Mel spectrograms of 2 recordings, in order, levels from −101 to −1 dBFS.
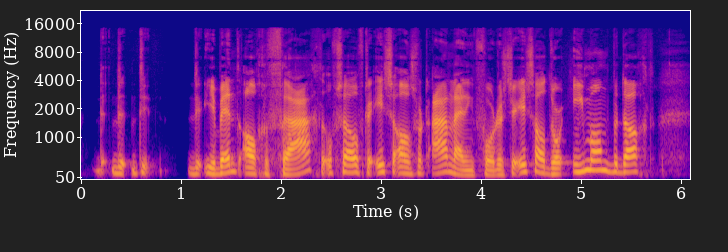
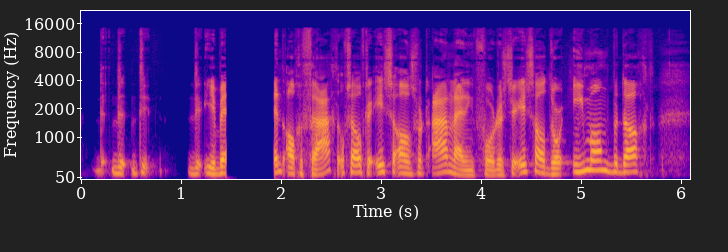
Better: first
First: none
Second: audio freezing; at 1.5 s

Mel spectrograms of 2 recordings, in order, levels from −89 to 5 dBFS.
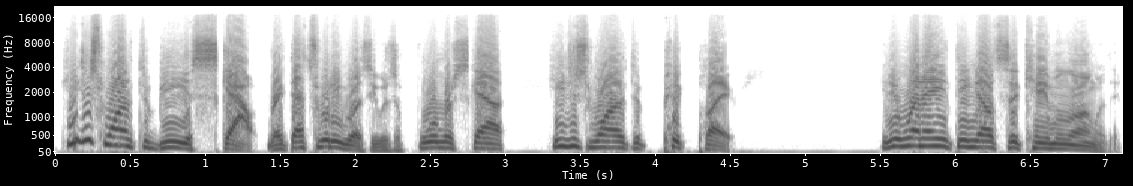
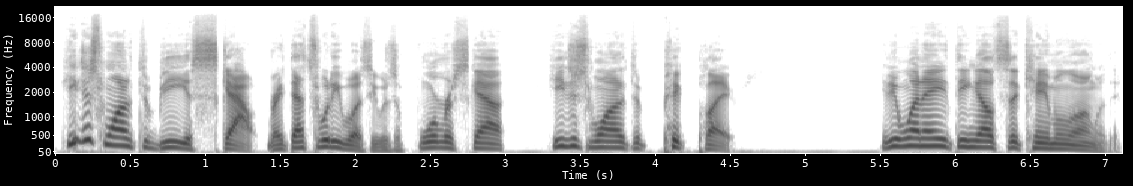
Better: second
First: distortion; heavy; 17% of the sound clipped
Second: none

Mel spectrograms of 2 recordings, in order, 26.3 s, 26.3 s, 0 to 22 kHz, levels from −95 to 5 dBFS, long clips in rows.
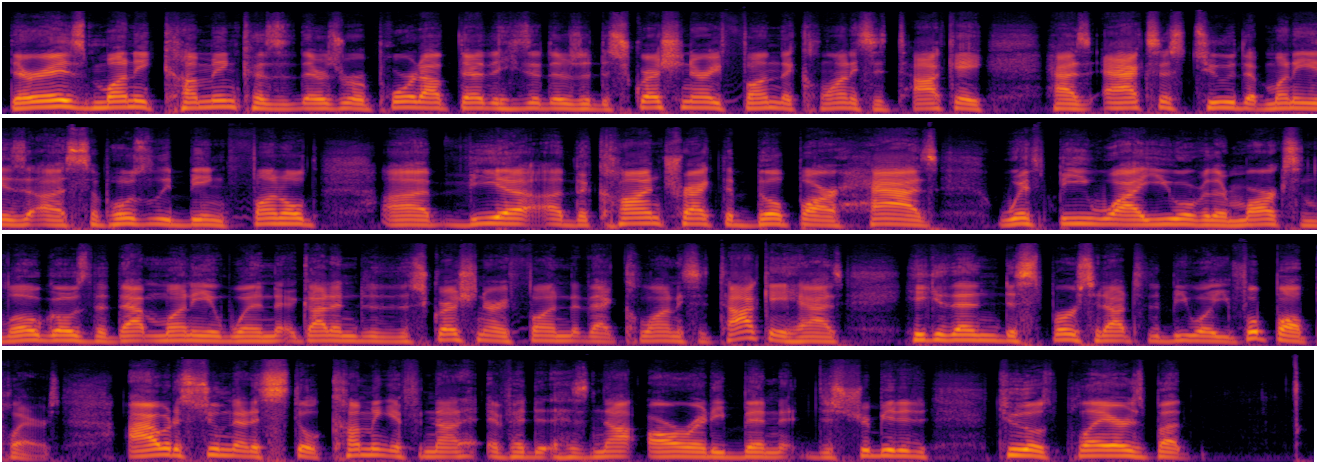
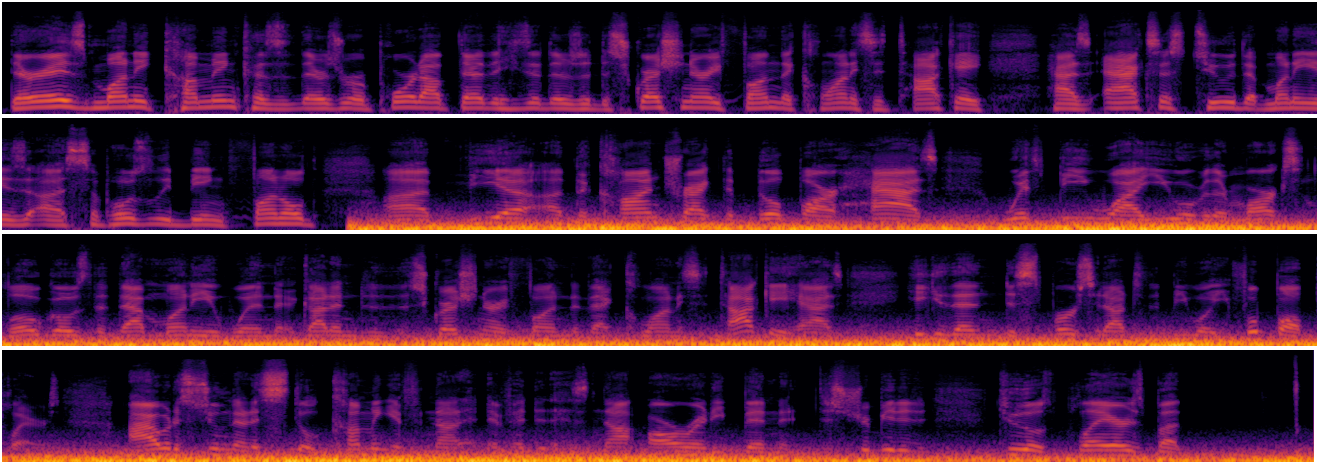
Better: first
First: none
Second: low rumble; loud; from 8.5 s on; 3 dB below the speech

